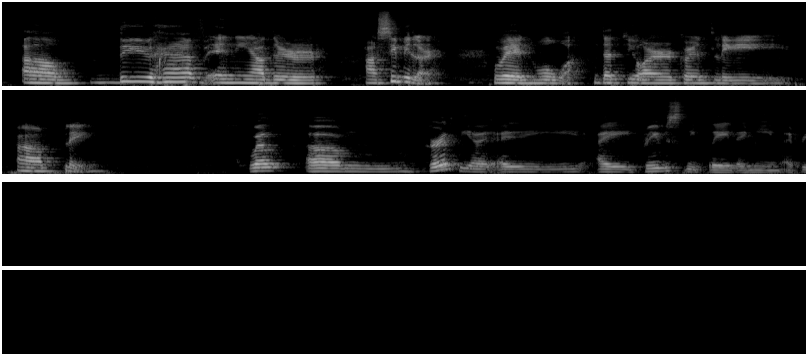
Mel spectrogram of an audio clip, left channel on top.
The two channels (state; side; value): silent; right; digital silence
